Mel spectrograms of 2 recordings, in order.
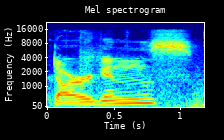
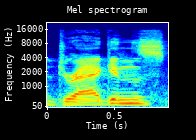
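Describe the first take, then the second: First: The r comes after the vowel: darg-ons. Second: The r comes before the vowel: drag-ons. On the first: The speaker calls it wrong. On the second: The speaker calls it right.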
